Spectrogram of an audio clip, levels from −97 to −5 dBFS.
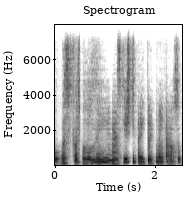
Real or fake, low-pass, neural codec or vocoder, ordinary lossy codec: fake; 7.2 kHz; codec, 44.1 kHz, 0.9 kbps, DAC; Opus, 64 kbps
